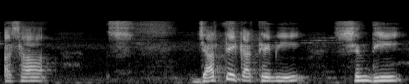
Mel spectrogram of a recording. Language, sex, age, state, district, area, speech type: Sindhi, male, 60+, Delhi, South Delhi, urban, spontaneous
